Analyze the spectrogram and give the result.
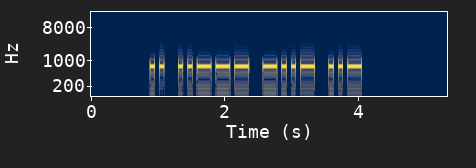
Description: Morse code, heard as a keyed tone, about 17 wpm, 700 Hz. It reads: I2XU
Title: DXCC-100 Call Signs - 4 Characters - 17wpm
